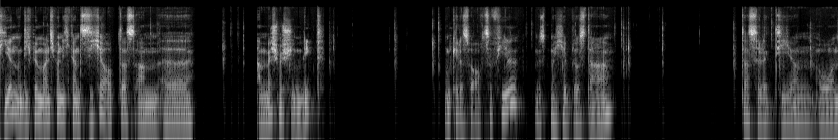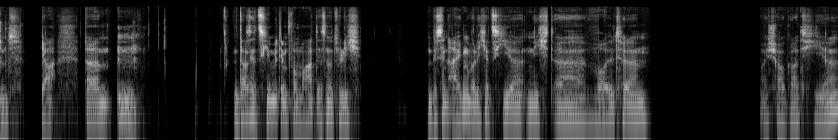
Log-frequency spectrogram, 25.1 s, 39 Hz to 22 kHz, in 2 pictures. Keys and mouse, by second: 0.7 middle click, 2.3 ctrl+click, 2.7 middle click, 3.4 shift+click, 4.7 ctrl+x, 6.5 ctrl+z, 6.8 middle click, 8.2 middle click, 9.2 ctrl+click, 9.5 shift+middle click, 10.1 middle click, 11.5 ctrl+click, 12.5 ctrl+x, 12.9 middle click, 14.2 middle click, 14.9 shift+click, 15.4 middle click, 17.7 ctrl+b.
